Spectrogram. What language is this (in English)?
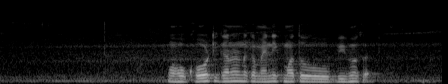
Sinhala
